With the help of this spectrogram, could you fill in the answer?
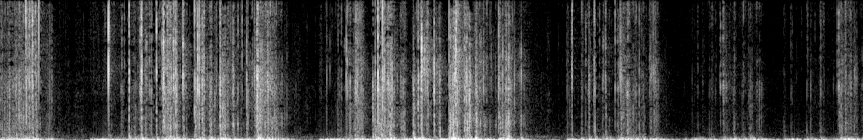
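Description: Long almond-shaped nails scratch across the surface of a woven straw bag with both hands. The result is a dense, continuous rasping texture with a heavy low rumble and bright crackly edges. It comes in bursts separated by brief dips in loudness.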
